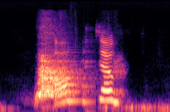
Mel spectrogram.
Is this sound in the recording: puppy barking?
yes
